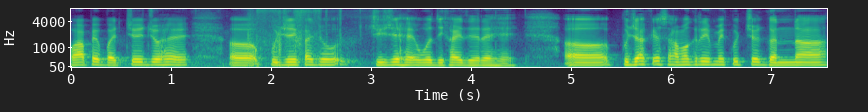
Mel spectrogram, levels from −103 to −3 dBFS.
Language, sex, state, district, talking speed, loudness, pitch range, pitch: Hindi, male, Uttarakhand, Tehri Garhwal, 190 wpm, -15 LUFS, 125-145 Hz, 130 Hz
